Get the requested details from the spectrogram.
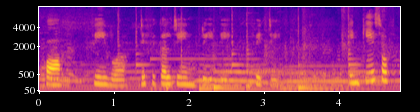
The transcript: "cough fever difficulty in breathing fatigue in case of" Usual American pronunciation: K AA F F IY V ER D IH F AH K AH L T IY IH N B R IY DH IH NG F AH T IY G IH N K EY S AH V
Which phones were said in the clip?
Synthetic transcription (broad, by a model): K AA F F IY V ER D IH F AH K AH L T IY IH N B R IY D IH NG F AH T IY IH N K EY S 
